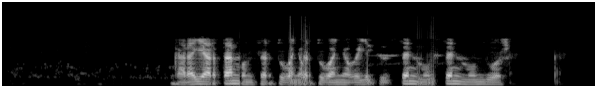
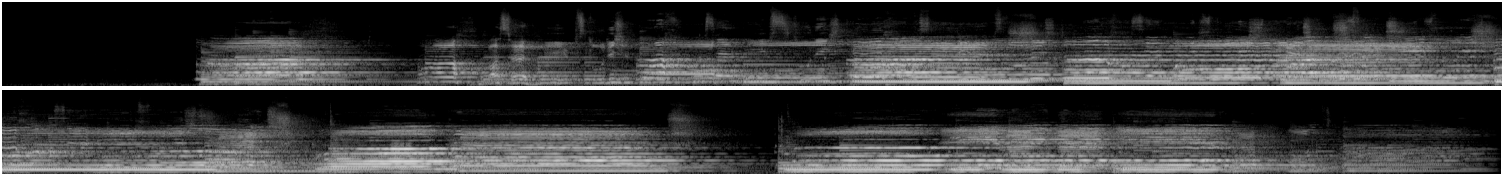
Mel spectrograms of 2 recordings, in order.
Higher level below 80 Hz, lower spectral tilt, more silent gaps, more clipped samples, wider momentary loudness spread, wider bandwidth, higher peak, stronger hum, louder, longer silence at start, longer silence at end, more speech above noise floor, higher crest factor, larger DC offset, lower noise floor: about the same, -56 dBFS vs -58 dBFS; about the same, -6.5 dB/octave vs -6 dB/octave; neither; neither; second, 13 LU vs 17 LU; about the same, 11 kHz vs 12 kHz; about the same, -2 dBFS vs 0 dBFS; neither; second, -23 LUFS vs -18 LUFS; second, 1.7 s vs 1.95 s; first, 0.85 s vs 0.25 s; second, 43 dB vs 50 dB; first, 24 dB vs 18 dB; neither; second, -65 dBFS vs -72 dBFS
